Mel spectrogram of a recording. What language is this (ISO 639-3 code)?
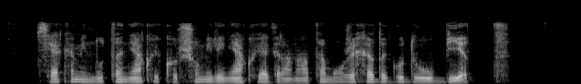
bul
